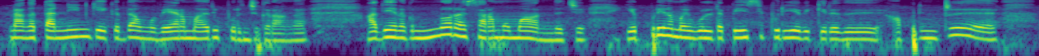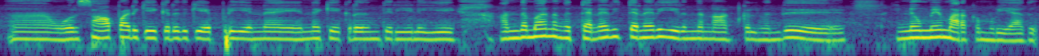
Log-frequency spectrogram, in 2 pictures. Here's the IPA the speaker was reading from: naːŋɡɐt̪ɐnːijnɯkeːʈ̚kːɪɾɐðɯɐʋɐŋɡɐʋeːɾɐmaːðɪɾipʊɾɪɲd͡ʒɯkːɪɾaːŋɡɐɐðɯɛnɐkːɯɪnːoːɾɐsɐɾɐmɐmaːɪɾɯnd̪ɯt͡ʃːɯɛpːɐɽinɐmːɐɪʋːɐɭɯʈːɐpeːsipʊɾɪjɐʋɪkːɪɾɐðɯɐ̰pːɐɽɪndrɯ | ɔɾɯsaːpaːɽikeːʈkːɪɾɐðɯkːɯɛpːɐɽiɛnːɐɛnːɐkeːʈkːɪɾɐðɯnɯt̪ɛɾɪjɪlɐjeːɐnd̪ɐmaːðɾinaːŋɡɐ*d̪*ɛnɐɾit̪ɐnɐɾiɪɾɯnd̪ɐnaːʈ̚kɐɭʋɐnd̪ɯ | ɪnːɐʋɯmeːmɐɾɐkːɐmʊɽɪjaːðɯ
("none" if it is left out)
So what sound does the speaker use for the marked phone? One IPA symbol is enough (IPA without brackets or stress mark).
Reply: t̪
